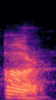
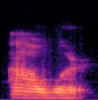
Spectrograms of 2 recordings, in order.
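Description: First: It is reduced, sounding like 'are'. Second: It is said in full, like 'hour'. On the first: The word is said inside a sentence. "quando ele está dentro de uma frase, a gente geralmente fala are" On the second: The word is said on its own. "Quando ele é pronunciado isoladamente, a gente fala our"

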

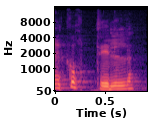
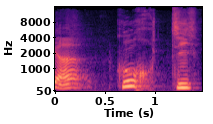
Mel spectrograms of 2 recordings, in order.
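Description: First: The final L is clearly pronounced. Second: The final L is not pronounced. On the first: The speaker calls it wrong. "on ne dit pas un courtil" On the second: The speaker calls it right. "On dit un courtil"

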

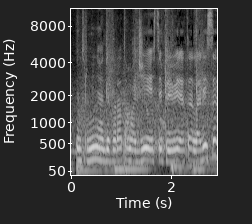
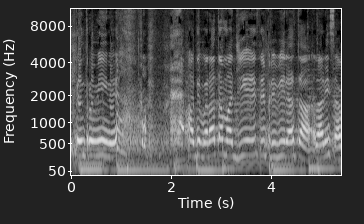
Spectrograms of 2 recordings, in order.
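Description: First: The sentence is said at a quieter volume. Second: The sentence is said at a louder volume.

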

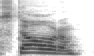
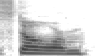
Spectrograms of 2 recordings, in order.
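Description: First: It is pronounced the Irish English way. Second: It is pronounced the standard English way. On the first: "They pronounce English words as if they're Irish words" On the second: "instead of saying film and storm"

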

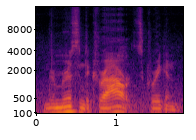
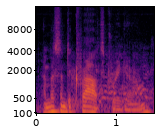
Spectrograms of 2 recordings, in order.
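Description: First: The English words are said in an American accent. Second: The English words are attempted in a British accent.

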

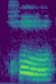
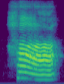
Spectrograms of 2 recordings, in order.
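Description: First: The vowel is a rounded oh sound. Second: The vowel is an open ah sound. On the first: The speaker calls it right. "We need to round out that O" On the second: The speaker calls it wrong. "as opposed to ha, like us English speakers saying ah as our long O"

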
